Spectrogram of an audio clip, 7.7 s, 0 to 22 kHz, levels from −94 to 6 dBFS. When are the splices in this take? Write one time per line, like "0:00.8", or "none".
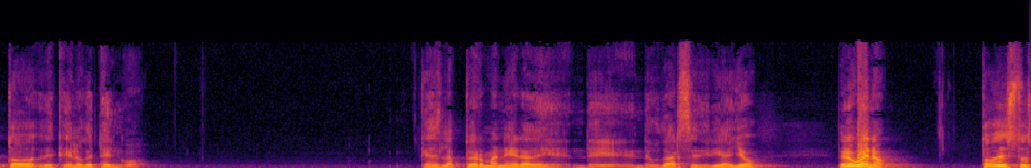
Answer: none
